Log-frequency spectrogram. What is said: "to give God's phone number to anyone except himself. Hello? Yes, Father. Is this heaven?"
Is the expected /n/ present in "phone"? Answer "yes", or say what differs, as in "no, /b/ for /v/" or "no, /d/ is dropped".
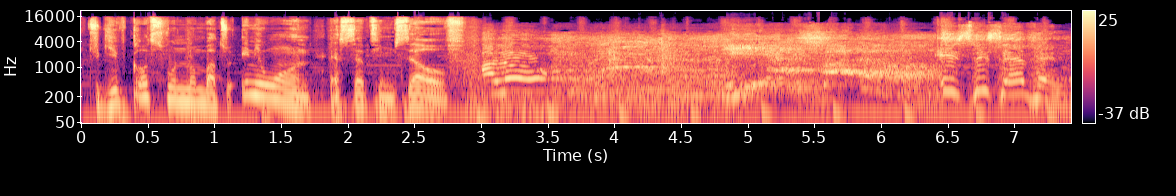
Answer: no, /l/ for /n/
